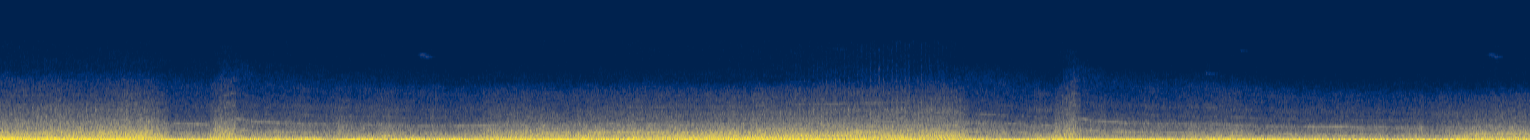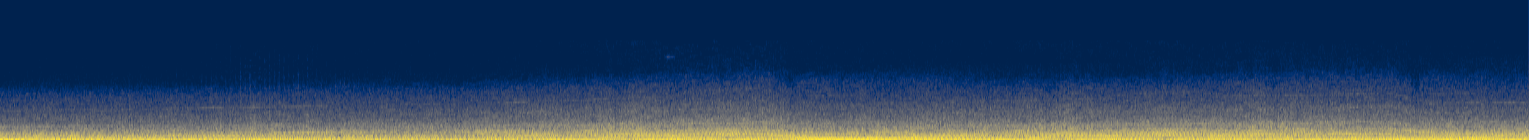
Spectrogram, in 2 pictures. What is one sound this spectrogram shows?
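A racing car's gearbox shifts gears with sharp cracks.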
